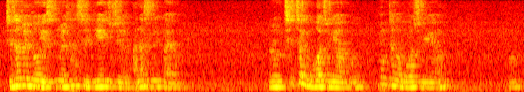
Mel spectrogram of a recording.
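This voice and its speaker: A woman's voice: on the low side, mellow, slight background noise. A middle-aged woman pastor preaching a sermon in a chatty, conversational way, now and then acting out quoted voices. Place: church sanctuary. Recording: distant, very echoey church hall.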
